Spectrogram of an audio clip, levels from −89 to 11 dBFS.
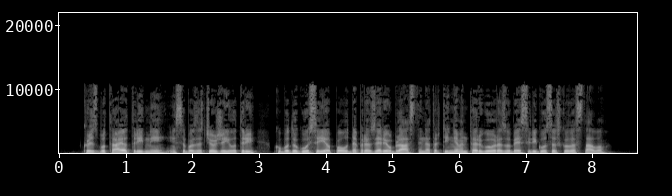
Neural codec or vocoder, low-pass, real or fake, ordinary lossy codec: codec, 24 kHz, 0.9 kbps, WavTokenizer, small release; 10.8 kHz; fake; MP3, 48 kbps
